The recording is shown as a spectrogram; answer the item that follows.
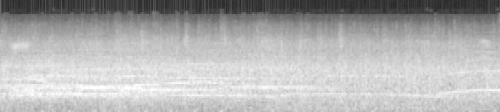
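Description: Arena crowd applauding, faint and steady, easing off slightly toward the end, with a faint murmur of voices in it.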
